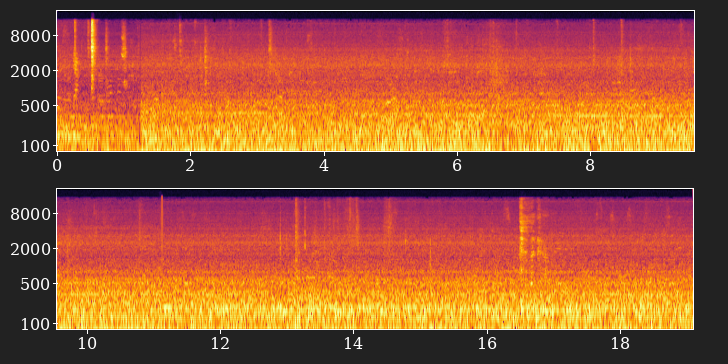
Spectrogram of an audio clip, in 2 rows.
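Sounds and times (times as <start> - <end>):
airplane engines rumbling in cabin: 0.0 - 19.0.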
